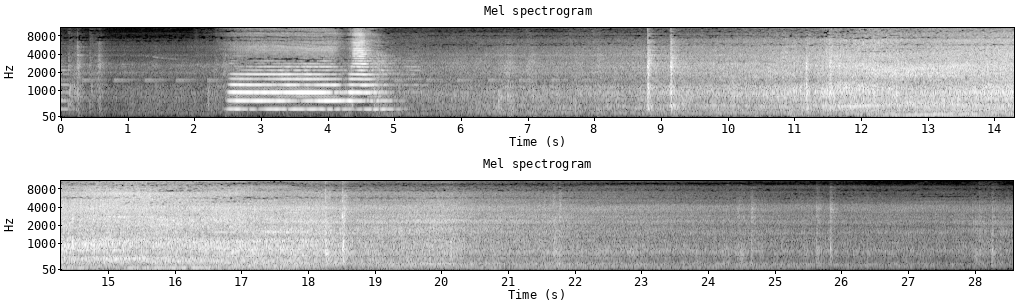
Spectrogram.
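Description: Shimabara Railway diesel railcar train passing through a station without stopping. The end of a short horn blast is followed about two and a half seconds in by a longer two-second blast of the horn chord. Then engine and wheel rumble builds as the train passes close, with a few wheel clicks over rail joints, and fades slowly as it moves away.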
